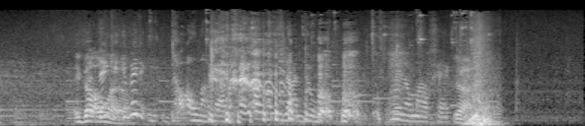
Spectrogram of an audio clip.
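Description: A young man laughs and talks excitedly close by.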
